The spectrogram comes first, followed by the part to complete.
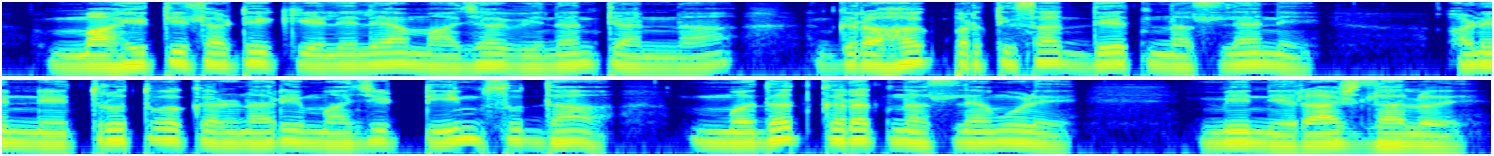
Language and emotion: Marathi, sad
